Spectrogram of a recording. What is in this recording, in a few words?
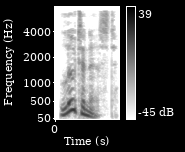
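"lutenist", British English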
